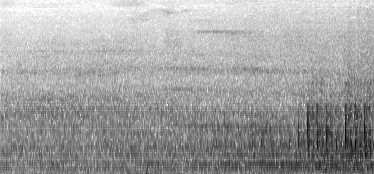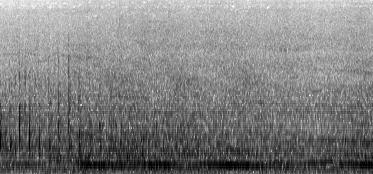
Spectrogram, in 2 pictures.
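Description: Train approaching and passing: a rumble that grows louder, rapid evenly spaced clicking of wheels over rail joints about halfway through, and a steady low hum.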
